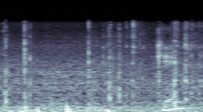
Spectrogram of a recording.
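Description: A scatter of light plastic clicks and taps as a clear plastic display case is handled and opened and a die-cast toy car is taken out of it.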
